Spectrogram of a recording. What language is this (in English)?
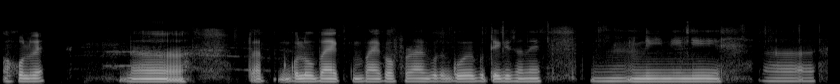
Assamese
